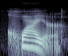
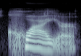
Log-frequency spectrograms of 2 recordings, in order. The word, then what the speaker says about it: choir: Choir. This is another word that looks different than it sounds. Choir.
